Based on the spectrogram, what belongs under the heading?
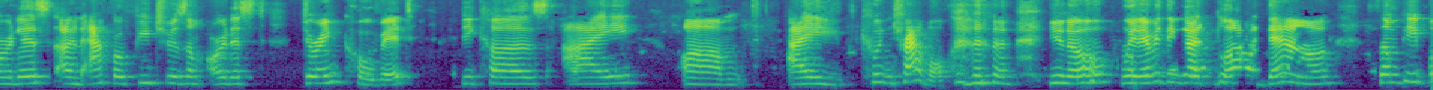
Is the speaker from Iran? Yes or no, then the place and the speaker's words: no; Guam; I was born in Guam, which sits on the Marianas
